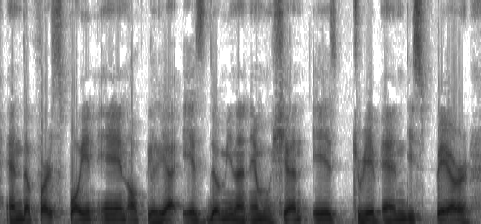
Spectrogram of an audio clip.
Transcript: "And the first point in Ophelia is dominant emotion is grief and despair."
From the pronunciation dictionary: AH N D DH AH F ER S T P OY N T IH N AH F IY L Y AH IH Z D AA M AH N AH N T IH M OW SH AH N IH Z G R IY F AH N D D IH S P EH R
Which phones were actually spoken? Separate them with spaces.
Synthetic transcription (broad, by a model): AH N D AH F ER S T P OY N T IH N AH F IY L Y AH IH S D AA M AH N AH N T IH M OW SH AH N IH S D R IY P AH N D D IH S P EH R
